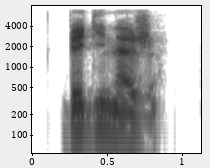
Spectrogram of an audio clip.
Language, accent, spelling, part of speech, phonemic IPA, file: French, France, béguinage, noun, /be.ɡi.naʒ/, LL-Q150 (fra)-béguinage.wav
- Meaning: beguinage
